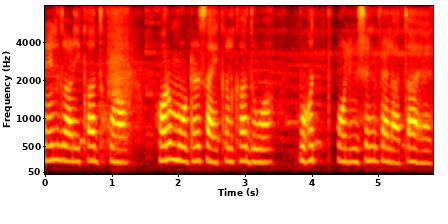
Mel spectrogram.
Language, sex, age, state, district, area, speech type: Urdu, female, 18-30, Delhi, Central Delhi, urban, spontaneous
